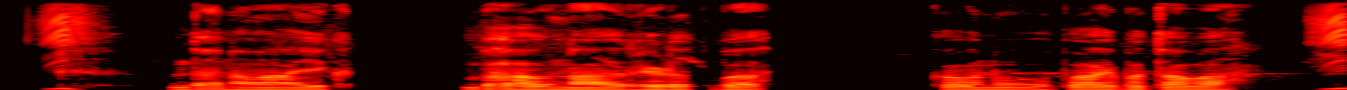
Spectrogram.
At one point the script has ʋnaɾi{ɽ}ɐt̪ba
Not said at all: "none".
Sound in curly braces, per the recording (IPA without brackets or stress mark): ɽ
